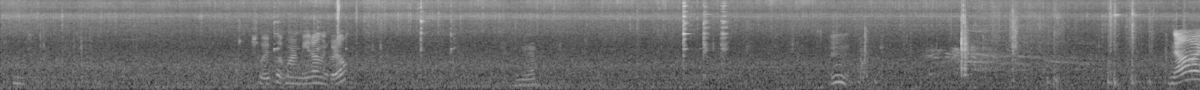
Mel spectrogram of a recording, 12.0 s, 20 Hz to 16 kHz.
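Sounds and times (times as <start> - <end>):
meat sizzling on a grill: 0.0 - 12.0.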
